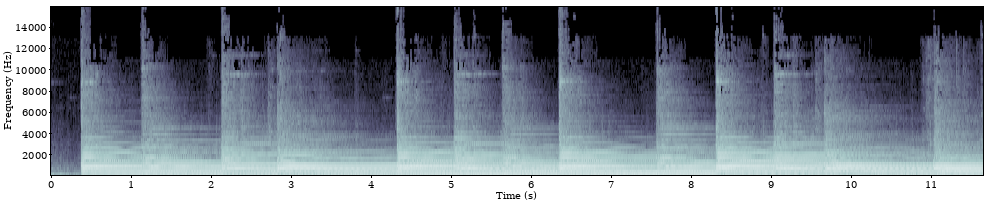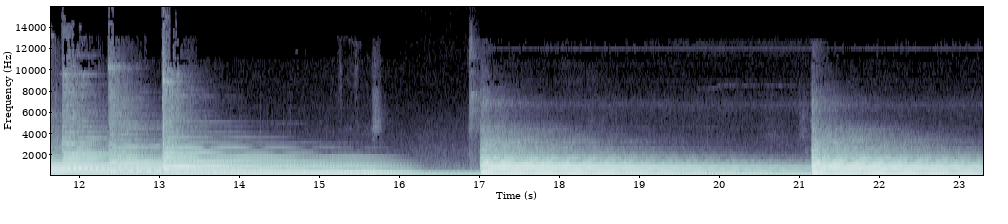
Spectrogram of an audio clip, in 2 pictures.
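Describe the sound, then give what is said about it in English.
Big Ben, the bell of the great clock in London, strikes at the top of the hour, heard from the belfry: a rapid sequence of ringing chimes gives way to two heavy, booming strikes whose resonant tones hang and slowly decay. No one speaks. “We head up to the Belfry with extraordinary views across London and Big Ben, the bell that has given the clock its nickname.”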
